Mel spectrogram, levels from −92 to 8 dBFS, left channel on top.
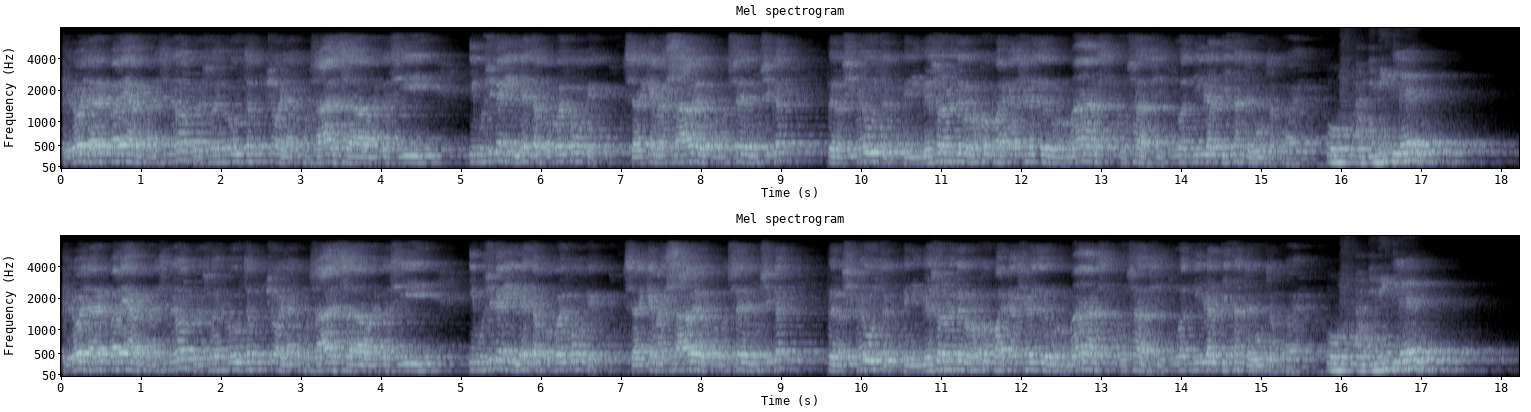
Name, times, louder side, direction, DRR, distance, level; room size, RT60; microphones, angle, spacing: voice 1, 0.0-6.7 7.0-9.0 9.6-15.5, right 1 dB, 10° right, -6 dB, 0.7 m, -27 dB
voice 2, 15.8-16.9, equal, 5° left, -6 dB, 1.5 m, -26 dB
10.0 x 4.0 x 4.7 m, 2.2 s
head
